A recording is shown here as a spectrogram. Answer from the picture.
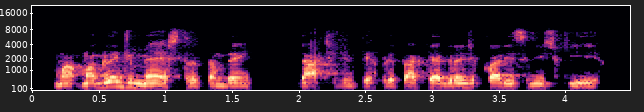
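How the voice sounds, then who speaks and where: Dry and close with no echo, a man's dark, mellow voice moves at a fairly quick pace, fairly high in pitch with ordinary variation. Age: 40s. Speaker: actor and producer. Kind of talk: casual chat. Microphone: audio cutting out at first.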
